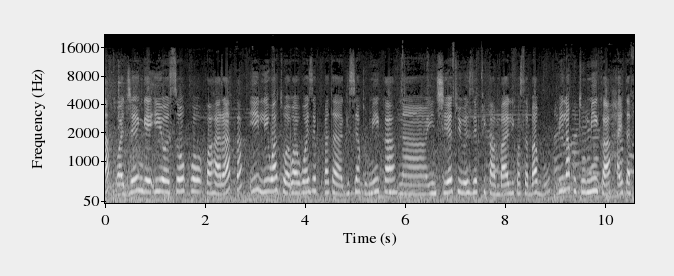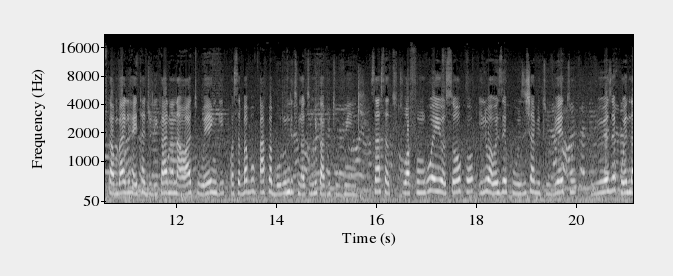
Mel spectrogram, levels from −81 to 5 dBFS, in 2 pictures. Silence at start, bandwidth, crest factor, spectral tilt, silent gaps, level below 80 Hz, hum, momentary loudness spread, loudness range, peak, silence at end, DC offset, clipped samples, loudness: 0 s; 16.5 kHz; 12 dB; -5 dB/octave; none; -30 dBFS; none; 7 LU; 3 LU; 0 dBFS; 0 s; under 0.1%; under 0.1%; -12 LUFS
